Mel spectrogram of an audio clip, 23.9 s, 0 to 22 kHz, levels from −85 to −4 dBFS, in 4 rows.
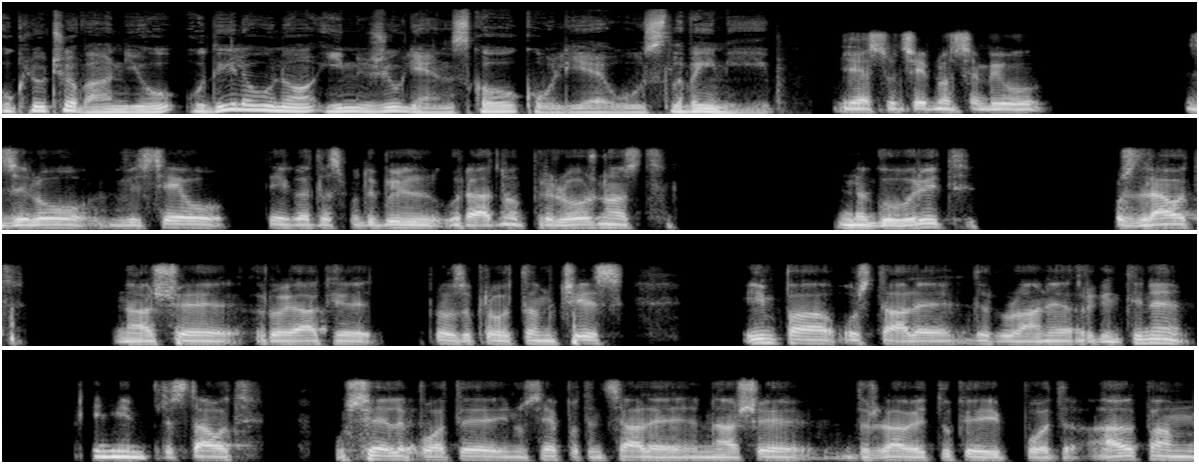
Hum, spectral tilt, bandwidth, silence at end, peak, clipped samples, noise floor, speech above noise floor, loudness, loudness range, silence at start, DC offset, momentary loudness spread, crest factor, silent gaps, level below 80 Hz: none; -5.5 dB/octave; 16.5 kHz; 0 s; -6 dBFS; under 0.1%; under -90 dBFS; over 70 dB; -21 LUFS; 2 LU; 0 s; under 0.1%; 8 LU; 16 dB; none; -40 dBFS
